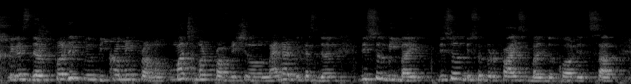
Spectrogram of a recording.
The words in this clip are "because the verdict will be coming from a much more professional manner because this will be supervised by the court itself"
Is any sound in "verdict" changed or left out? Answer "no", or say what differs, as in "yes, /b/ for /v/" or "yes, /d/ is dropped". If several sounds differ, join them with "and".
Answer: yes, /p/ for /v/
